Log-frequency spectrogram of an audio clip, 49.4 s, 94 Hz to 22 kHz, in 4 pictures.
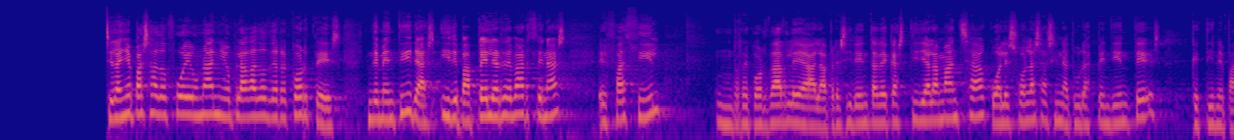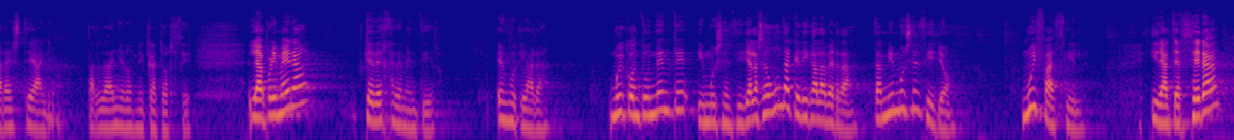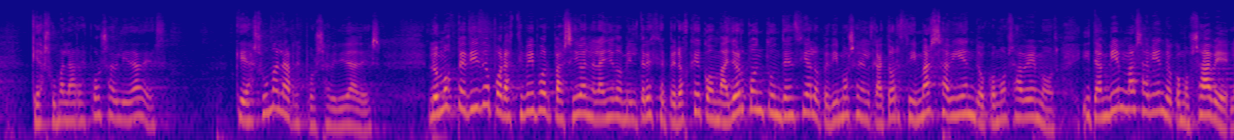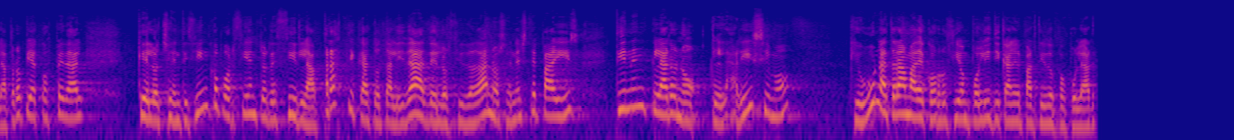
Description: Maestre se pronunciaba de esta manera esta mañana, en Toledo, en una comparecencia ante los medios de comunicación en la que señalaba que el año 2013 recién finalizado fue, en Castilla-La Mancha, “un año plagado de recortes, de mentiras y de papeles de Bárcenas, y así empieza el año 2014”.
Cortes de audio de la rueda de prensa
